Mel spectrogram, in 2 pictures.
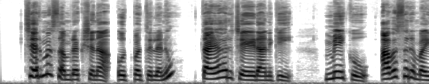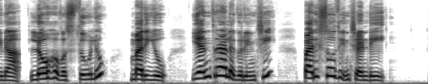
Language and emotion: Telugu, neutral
